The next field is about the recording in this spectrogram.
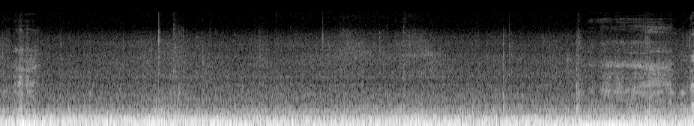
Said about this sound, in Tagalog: Tayo ay nagmamaneho.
